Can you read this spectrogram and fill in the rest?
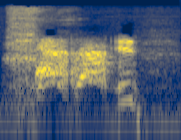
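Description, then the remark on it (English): A female dog named Shine barks, a quick sharp bark followed by a shorter second yap, loud and clear with no talking over it. “What's the dog's name?”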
